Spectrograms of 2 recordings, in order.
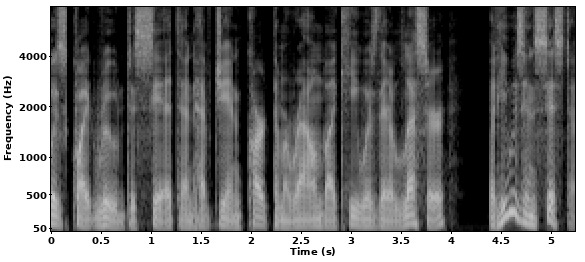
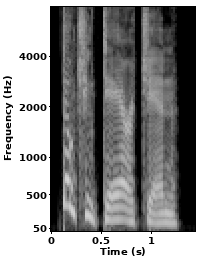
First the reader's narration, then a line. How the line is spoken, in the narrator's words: Mei Ling screeched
